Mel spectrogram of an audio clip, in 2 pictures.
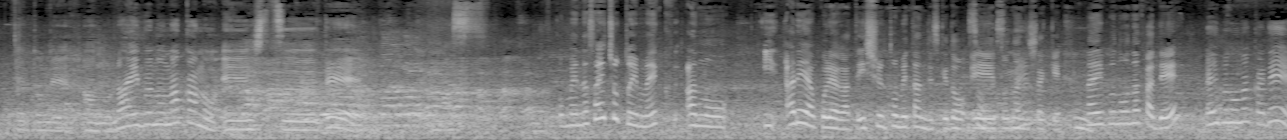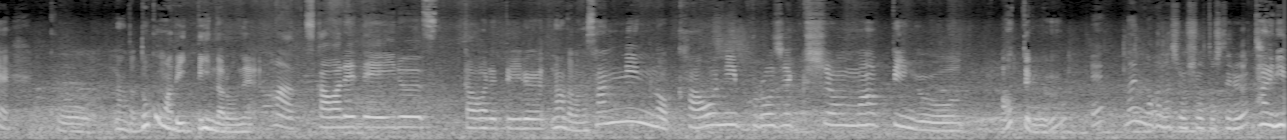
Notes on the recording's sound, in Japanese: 渋谷駅マークシティ館内で収録しておりますので、。環境音などざわざわな臨場感もご一緒に。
